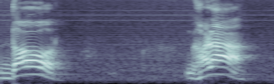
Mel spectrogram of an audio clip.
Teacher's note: यानी, हमारी जीभ ऊपर की ओर हिलती है। इसलिए , जीभ और तालू का उपयोग किया जाता है। किस लिए? फ्लैप व्यंजनों का उच्चारण।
